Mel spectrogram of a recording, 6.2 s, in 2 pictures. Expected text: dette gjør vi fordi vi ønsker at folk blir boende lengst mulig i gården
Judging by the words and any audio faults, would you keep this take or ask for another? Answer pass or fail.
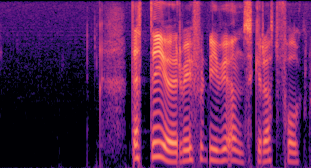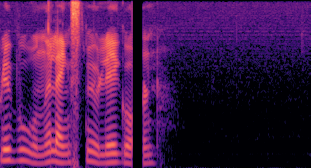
fail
